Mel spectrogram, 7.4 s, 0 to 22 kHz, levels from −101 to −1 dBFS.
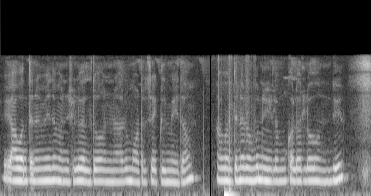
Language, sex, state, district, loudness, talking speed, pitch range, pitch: Telugu, female, Andhra Pradesh, Krishna, -17 LUFS, 120 wpm, 210-225 Hz, 220 Hz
